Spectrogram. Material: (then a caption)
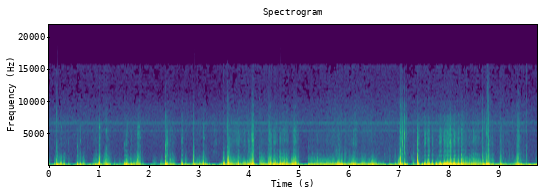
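Silicone. Metal dental picks scratch inside the ear canals of the silicone ear molds on a white binaural microphone. The result is close, muffled rumbling with a steady run of quick, bassy thumps and scrapes, plus brief bright ticks.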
